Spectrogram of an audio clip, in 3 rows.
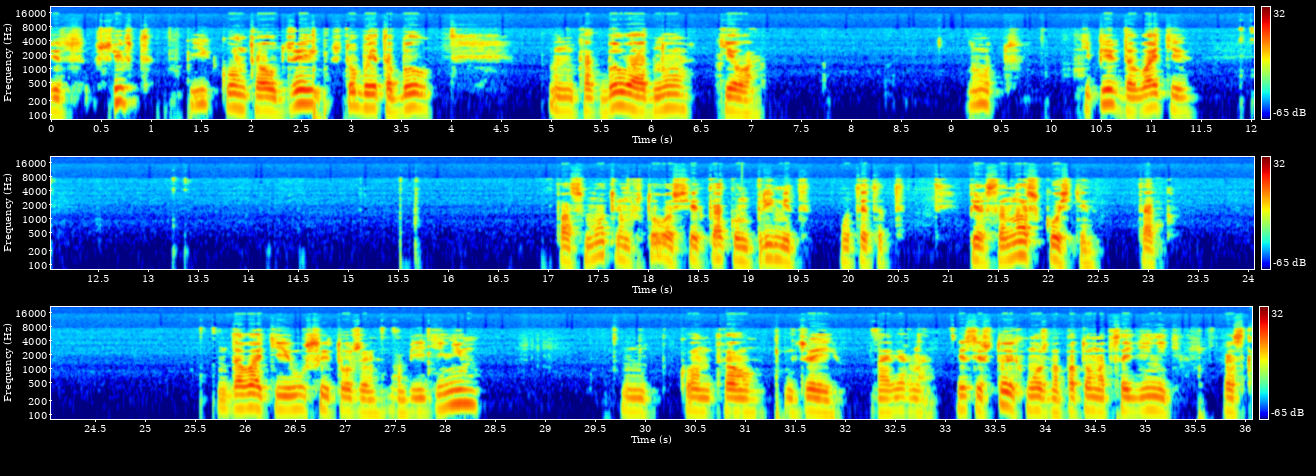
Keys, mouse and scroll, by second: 2.6 ctrl+j, 5.6 middle click, 13.2 click, 15.4 KP_1, 16.1-16.9 scroll down 1, 17.0 shift+middle click, 19.8-22.5 scroll up 1, 25.4 click, 27.3 shift+click, 31.4 ctrl+j.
